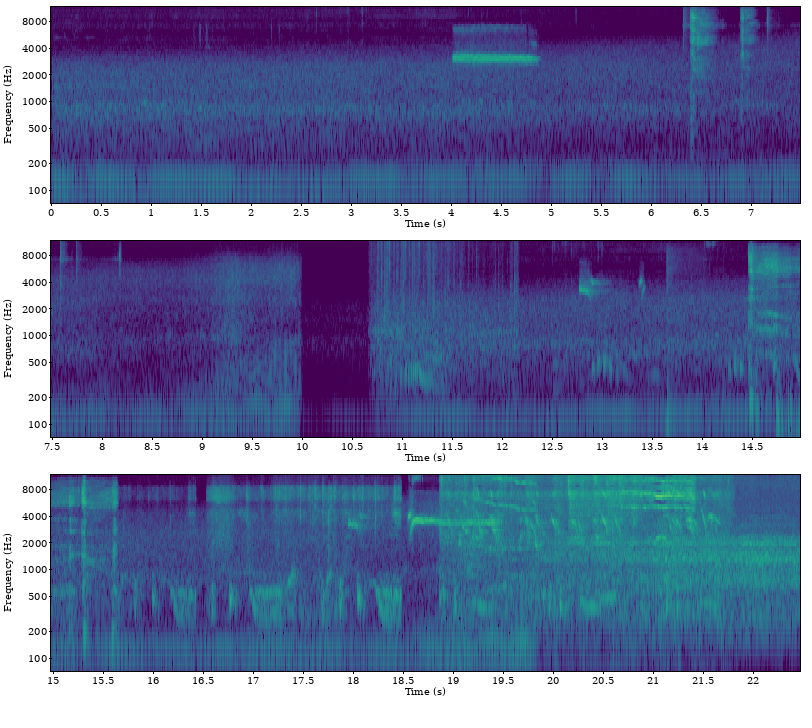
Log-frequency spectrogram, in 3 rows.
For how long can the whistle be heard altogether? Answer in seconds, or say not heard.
3 s.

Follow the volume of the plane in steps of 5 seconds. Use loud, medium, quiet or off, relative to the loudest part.
medium, medium, medium, loud, loud.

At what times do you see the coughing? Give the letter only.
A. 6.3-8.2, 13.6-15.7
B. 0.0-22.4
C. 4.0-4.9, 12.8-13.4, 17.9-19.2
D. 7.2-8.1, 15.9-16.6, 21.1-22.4
A.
